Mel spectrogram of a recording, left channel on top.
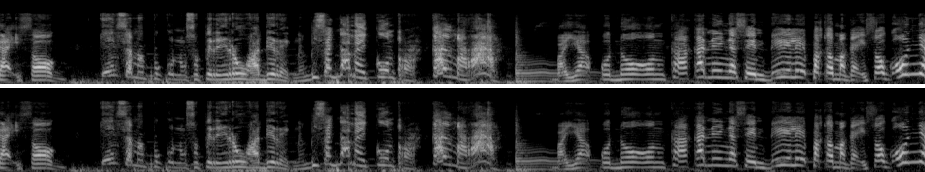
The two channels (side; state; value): right; quieter; 4.8 dB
